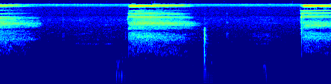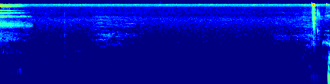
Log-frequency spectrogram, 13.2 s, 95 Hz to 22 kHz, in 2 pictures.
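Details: Titan, an elderly 31-year-old Scottish Fold, asleep in the day and gently snoring. Airy, rasping breaths swell and fade about every three to four seconds, with faint indoor stillness between them.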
